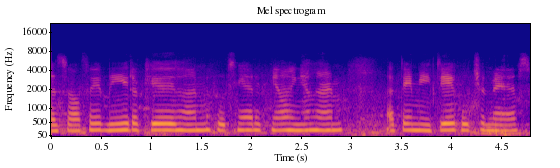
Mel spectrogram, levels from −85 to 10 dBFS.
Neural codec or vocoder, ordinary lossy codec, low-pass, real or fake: codec, 16 kHz, 2 kbps, X-Codec, HuBERT features, trained on balanced general audio; none; none; fake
